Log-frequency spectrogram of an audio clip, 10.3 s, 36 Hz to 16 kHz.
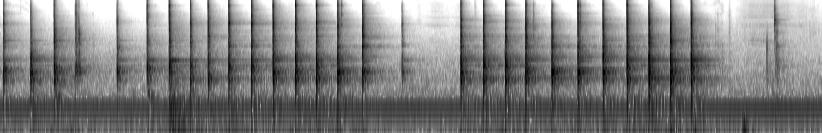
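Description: Hammer blows on a brass drift, driving a radius arm bolt out of its lower bracket on an 80 Series Land Cruiser. The strikes are sharp and ringing, about three to four a second. They stop briefly around the five-second mark, then come in a second run that ends near the nine-second mark.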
